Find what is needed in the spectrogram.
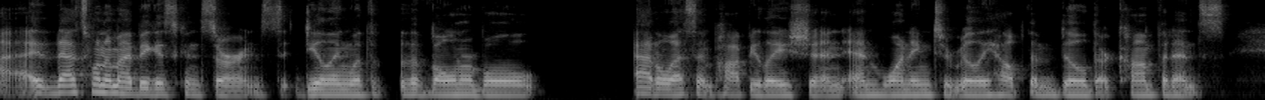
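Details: Adult speaker; normal speech.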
